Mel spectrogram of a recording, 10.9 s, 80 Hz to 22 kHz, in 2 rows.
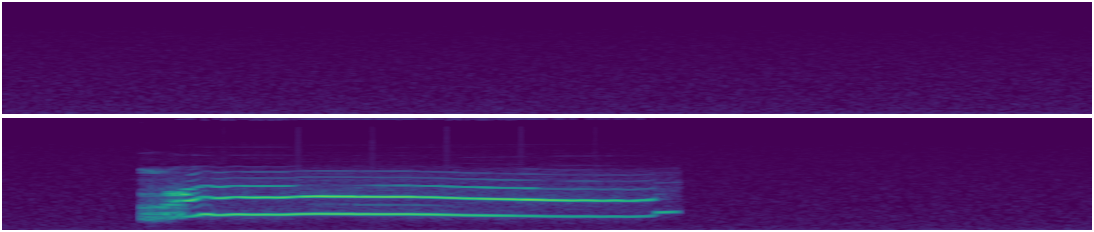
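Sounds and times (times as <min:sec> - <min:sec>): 
coyote howl linked to mating: 0:06.2 - 0:08.9.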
